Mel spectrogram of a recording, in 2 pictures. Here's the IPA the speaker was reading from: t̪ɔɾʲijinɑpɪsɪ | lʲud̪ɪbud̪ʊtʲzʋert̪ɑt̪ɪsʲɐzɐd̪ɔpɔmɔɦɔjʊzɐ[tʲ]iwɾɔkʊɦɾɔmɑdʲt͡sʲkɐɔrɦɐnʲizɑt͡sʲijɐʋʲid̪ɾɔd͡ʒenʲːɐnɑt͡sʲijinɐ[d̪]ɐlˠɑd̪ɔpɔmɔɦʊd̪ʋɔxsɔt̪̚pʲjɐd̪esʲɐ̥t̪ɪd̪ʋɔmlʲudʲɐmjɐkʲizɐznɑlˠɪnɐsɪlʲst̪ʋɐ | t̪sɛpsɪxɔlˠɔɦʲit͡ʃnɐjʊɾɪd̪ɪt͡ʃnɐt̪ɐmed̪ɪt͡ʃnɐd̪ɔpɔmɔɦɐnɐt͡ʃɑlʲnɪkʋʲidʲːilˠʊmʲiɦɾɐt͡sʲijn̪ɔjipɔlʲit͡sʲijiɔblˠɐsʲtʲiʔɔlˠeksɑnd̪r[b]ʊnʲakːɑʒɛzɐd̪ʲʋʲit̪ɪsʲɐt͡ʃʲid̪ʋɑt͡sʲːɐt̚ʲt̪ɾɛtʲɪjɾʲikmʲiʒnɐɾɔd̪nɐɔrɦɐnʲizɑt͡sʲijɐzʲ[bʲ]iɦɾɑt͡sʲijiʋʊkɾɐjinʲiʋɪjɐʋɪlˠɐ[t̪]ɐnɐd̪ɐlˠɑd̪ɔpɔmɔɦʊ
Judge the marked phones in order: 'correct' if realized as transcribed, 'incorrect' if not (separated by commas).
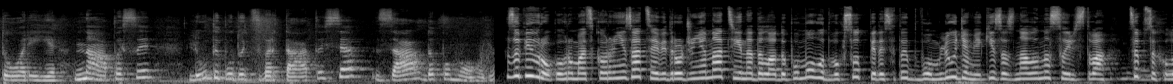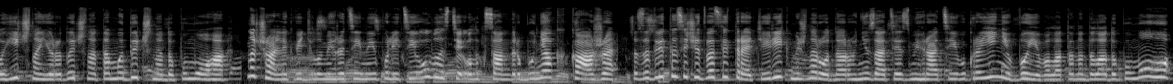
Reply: incorrect, correct, correct, incorrect, correct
